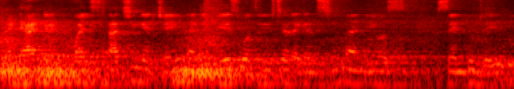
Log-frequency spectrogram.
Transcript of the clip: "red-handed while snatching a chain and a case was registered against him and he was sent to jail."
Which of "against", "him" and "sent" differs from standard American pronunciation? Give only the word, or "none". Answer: none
